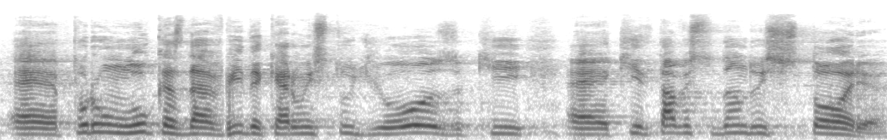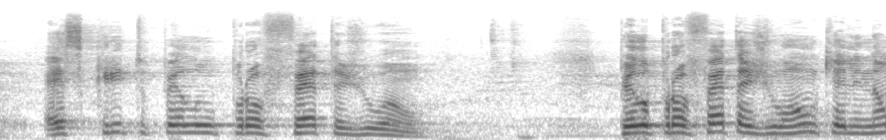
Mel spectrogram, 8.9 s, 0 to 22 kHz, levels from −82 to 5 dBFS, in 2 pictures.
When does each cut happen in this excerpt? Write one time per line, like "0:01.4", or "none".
0:04.6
